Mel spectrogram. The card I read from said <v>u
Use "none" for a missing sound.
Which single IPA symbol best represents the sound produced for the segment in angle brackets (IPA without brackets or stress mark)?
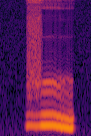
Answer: v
